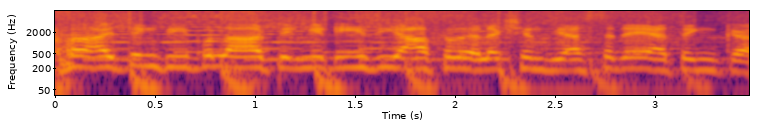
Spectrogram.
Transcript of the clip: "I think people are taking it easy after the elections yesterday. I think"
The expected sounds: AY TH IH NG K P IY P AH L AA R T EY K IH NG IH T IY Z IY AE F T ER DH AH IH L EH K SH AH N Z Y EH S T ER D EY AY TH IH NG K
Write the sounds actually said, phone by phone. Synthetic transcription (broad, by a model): AY T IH NG K P IY P AH L AA R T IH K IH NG IH T IY Z IY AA F T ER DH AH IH L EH K SH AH N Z Y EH S T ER D EY AY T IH NG K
